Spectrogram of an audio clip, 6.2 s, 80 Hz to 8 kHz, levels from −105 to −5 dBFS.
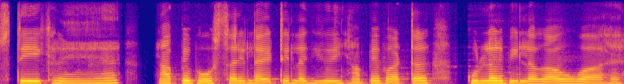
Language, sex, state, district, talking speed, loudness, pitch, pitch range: Hindi, female, Haryana, Charkhi Dadri, 165 wpm, -18 LUFS, 205 Hz, 200-215 Hz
